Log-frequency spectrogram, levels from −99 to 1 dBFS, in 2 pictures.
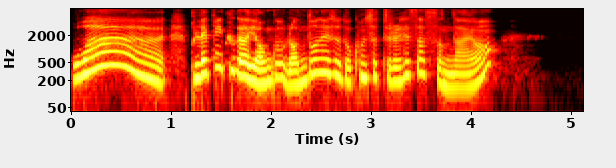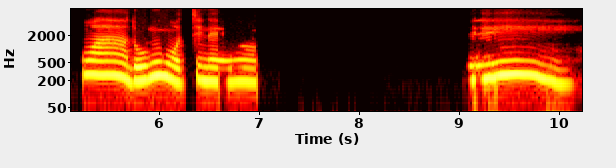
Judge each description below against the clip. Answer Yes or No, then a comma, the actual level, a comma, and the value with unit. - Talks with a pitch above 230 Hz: Yes, high, 240 Hz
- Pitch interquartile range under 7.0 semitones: Yes, wide, 6.4 semitones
